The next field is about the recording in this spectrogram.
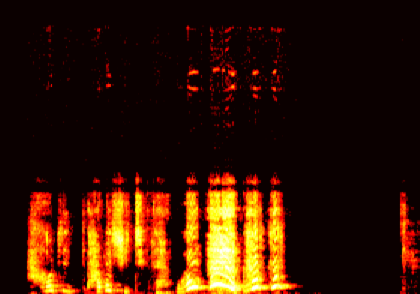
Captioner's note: laughs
